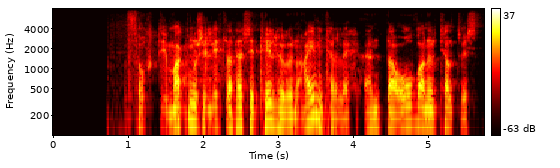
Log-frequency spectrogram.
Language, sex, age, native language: Icelandic, male, 30-39, Icelandic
